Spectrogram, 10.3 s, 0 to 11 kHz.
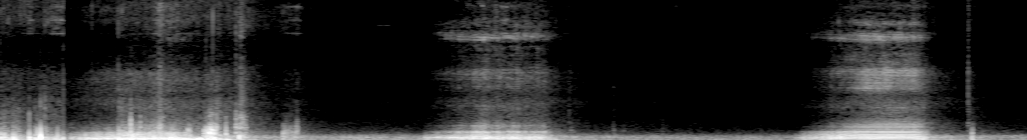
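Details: Snoring: three low, rattling breaths about four seconds apart, roughly 15 a minute, over steady background hum.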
